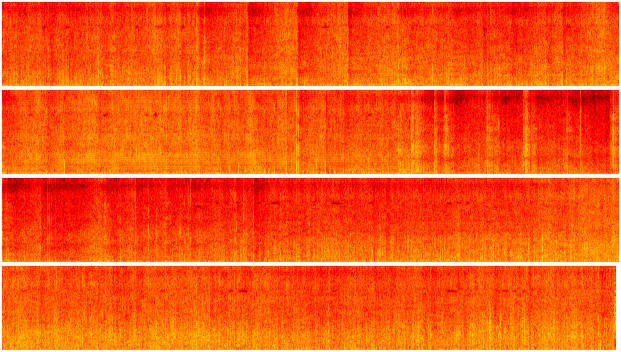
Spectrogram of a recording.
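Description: Steady rushing wind noise on the microphone of an aerial camera, with a strong low rumble underneath and a faint whine in the middle stretch.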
